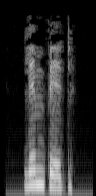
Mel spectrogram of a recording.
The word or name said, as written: limpid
